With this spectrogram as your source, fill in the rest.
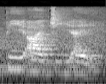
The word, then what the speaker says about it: Piga: he died last year yeah how do you spell that p-i-g-a piga piga okay and what about classic artist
